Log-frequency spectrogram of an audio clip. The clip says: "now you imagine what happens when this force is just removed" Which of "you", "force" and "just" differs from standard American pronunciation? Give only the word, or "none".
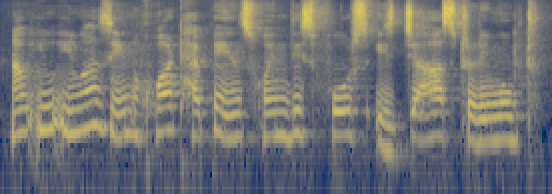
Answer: none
